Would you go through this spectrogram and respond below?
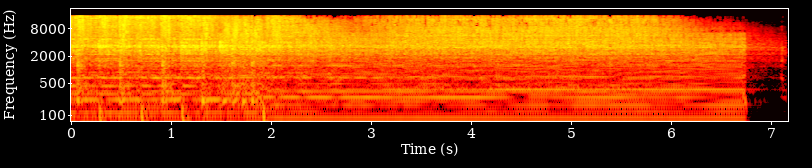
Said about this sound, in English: it sounds like you're punching your mic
